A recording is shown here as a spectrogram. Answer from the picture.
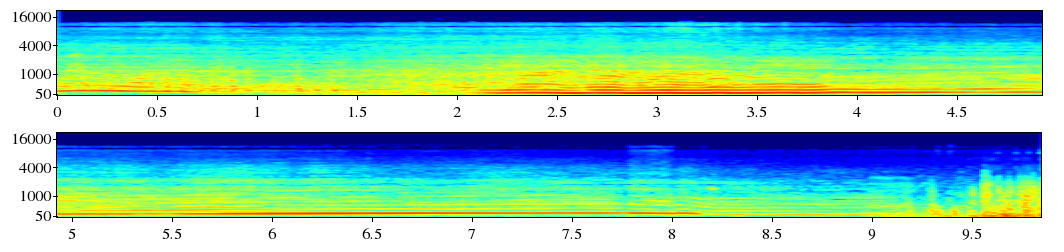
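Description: Rally car engine dropping in pitch as the car slows into a hairpin. The note wavers as the car pulls out, then rises steadily under hard acceleration and drops sharply at a gear change about eight seconds in, fading as the car drives away.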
